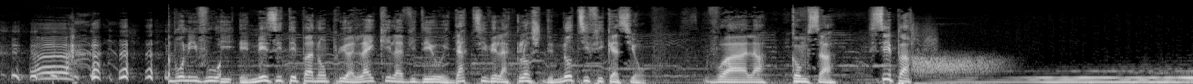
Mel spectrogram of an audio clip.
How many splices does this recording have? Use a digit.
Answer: 1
